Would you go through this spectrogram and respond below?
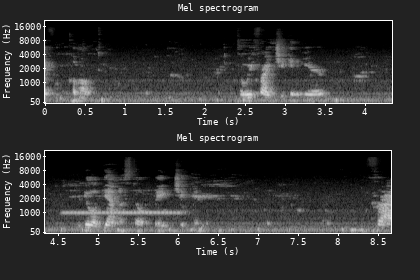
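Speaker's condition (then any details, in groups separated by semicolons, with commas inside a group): No condition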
